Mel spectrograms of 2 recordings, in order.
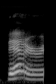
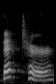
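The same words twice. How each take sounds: First: The middle t sounds like a d. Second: The middle t sounds like a t. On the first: The speaker calls it wrong. "we pronounce our T's like the letter D" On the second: The speaker calls it right. "instead of"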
